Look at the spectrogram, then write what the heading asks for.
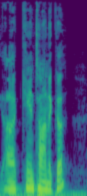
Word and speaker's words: Cantonica: And these are 4 stories, I think it was 4, that have to do with the planet Cantonica. That's how you pronounce it.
